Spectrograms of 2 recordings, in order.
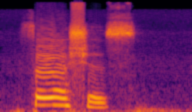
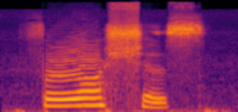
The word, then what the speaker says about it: ferocious: syllable is accented conditional ferocious ferocious here the second syllable is accented ferocious fantastic fantastic here the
